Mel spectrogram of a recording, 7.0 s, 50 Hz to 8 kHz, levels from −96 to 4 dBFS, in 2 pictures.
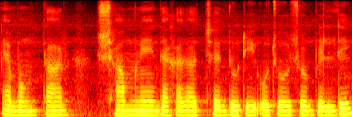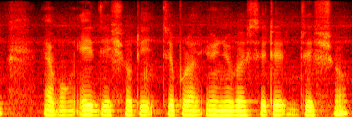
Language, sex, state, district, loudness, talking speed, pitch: Bengali, female, Tripura, West Tripura, -17 LUFS, 130 wpm, 115 Hz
